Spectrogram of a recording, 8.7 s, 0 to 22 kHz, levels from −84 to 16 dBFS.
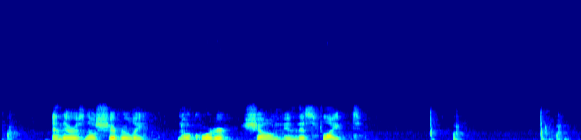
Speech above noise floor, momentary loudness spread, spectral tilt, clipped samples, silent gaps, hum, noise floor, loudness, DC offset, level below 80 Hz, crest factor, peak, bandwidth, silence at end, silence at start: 47 dB; 23 LU; -4.5 dB/octave; under 0.1%; none; 50 Hz at -60 dBFS; -76 dBFS; -29 LUFS; under 0.1%; -62 dBFS; 20 dB; -12 dBFS; 5.6 kHz; 0.25 s; 0.1 s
